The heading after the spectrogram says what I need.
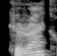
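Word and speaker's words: Curaçao: Japan, uh, Cotto and how do you pronounce this? Kuraco or whatever they're called, which is in well done.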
